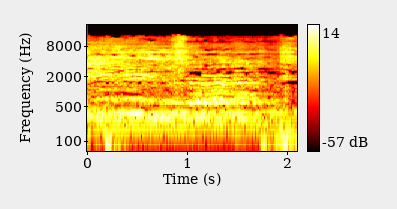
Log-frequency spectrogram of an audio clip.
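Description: A gospel worship song sung by a group, with a held bass note underneath and two drum beats.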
